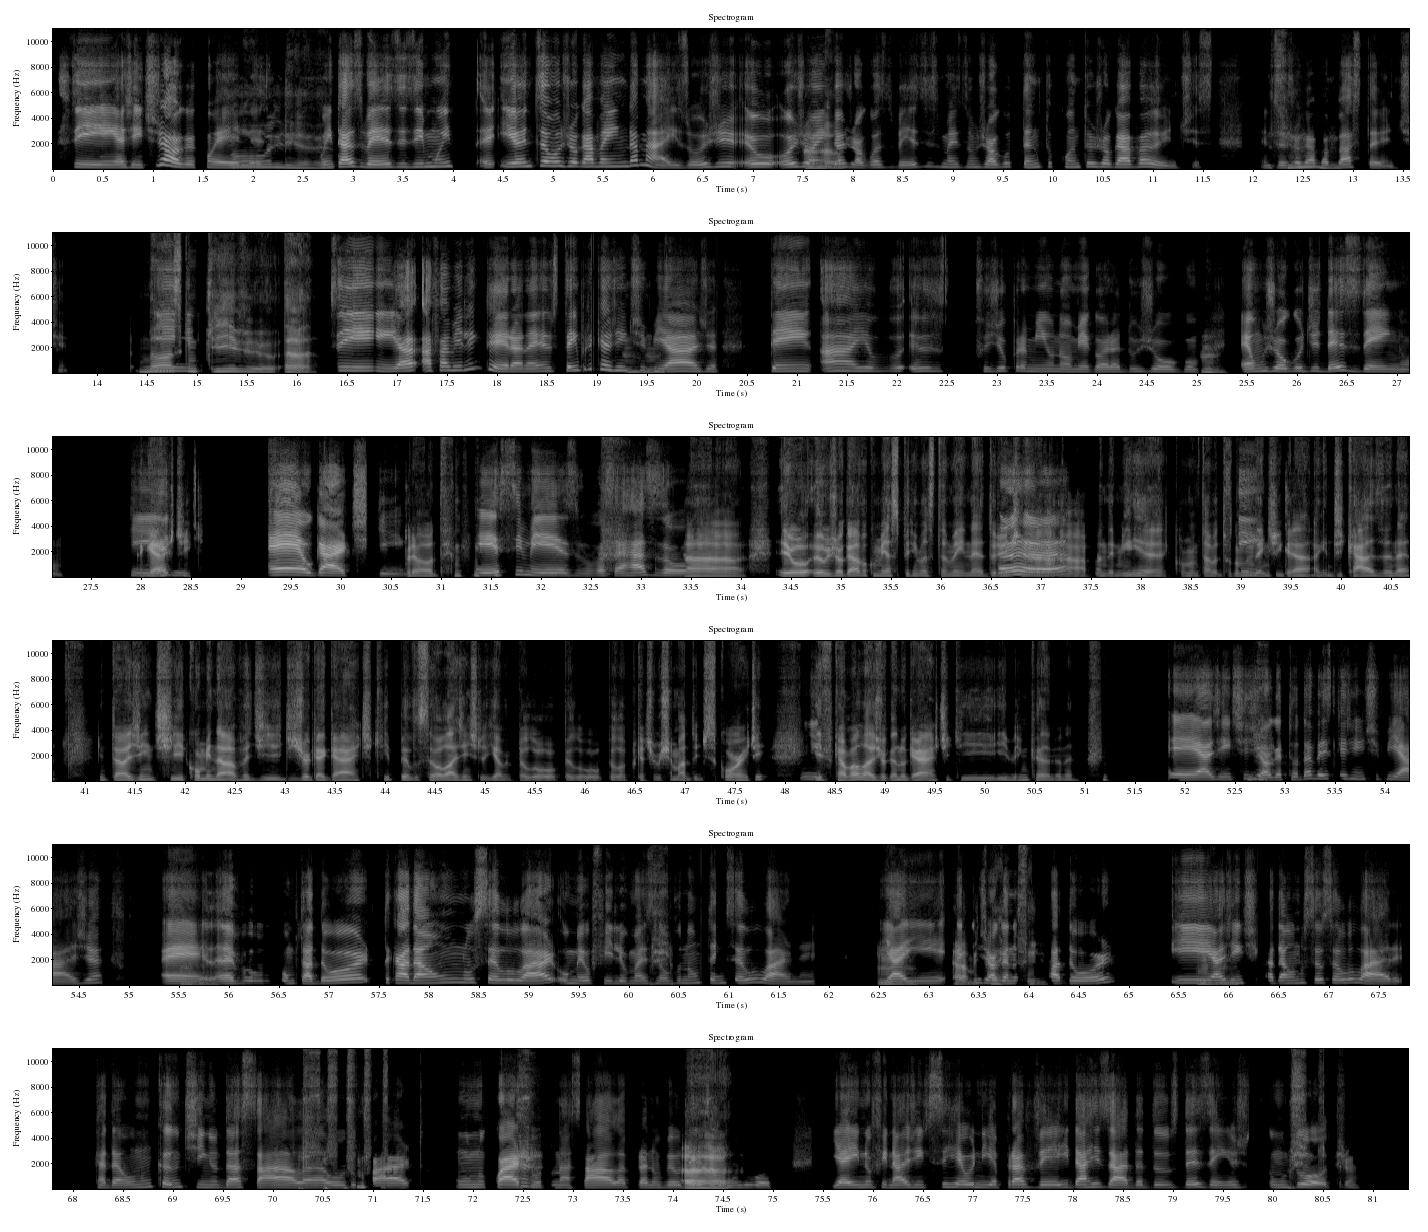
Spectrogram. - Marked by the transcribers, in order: tapping; laugh; chuckle; other background noise; unintelligible speech; laugh; chuckle
- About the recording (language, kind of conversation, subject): Portuguese, podcast, Como cada geração na sua família usa as redes sociais e a tecnologia?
